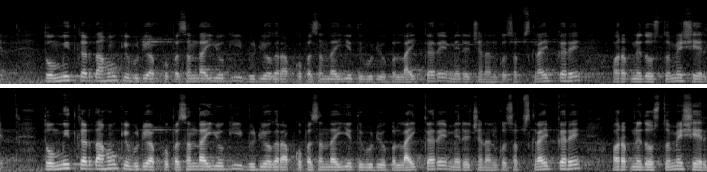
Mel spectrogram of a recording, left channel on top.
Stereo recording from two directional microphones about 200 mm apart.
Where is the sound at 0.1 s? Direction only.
20° right (ahead or behind).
